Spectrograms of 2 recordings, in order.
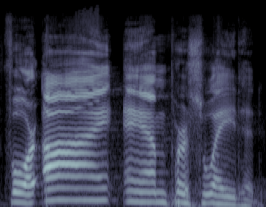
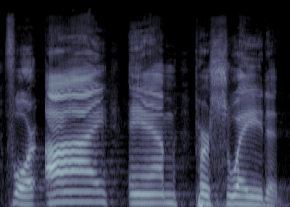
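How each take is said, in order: First: It is said with more warmth and passion. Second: It is said in a calm, plain way. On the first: "With a little bit more love this time" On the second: "Let's just say that with Paul"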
